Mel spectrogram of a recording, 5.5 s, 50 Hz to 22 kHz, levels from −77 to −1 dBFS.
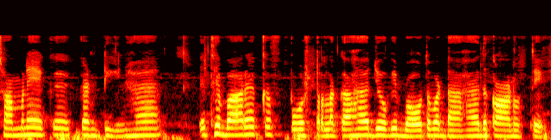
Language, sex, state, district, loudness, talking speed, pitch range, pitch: Punjabi, male, Punjab, Kapurthala, -16 LUFS, 175 wpm, 180-195 Hz, 185 Hz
